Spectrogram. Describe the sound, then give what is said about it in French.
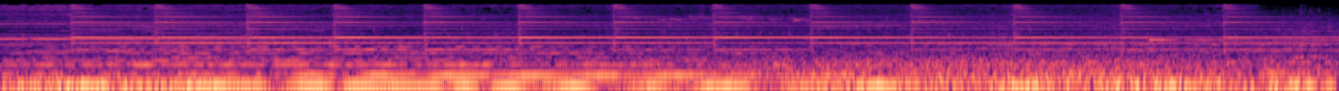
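A Tropical Bird Repeater minute repeater watch from the Automate collection chimes as hammers inside the case strike cathedral gongs, sounding hours, quarters and minutes in a quick, even run of bright metallic strikes, each leaving a high ringing tone, over a steady low hum. “Ce mécanisme très complexe se sert de marteau à l'intérieur du boîtier pour faire vibrer des timbres cathédrales, des sortes de cloches.”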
